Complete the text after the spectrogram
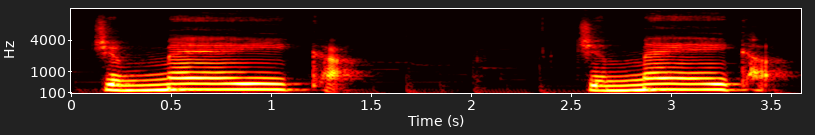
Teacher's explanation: second syllable is the stressed one and the others reduce.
